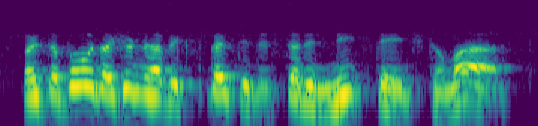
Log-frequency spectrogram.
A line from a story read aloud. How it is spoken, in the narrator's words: my dad muttered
